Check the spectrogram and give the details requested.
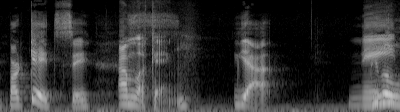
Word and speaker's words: Bargatze: SNL plane skit, Nate Bargatze. Who's Nate Bargatze? Such a good question. That's definitely not how you pronounce his last name.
